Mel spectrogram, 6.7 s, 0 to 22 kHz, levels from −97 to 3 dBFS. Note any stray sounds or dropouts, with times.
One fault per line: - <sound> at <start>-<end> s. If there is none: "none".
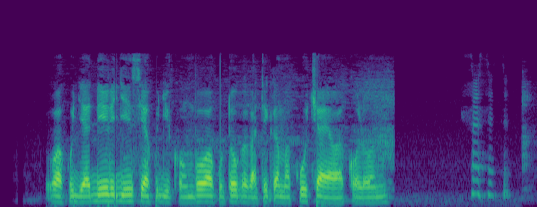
- laugh at 5.8-6.4 s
